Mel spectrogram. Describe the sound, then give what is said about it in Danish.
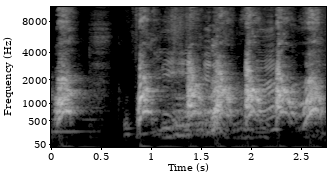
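A dog, one of two dogs named Lili and Albi, barks: one drawn-out bark, a brief pause, then a quick run of sharp, yappy barks in a steady rhythm. “To hunde, Lili og Albi, holdt dem med selskab.”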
